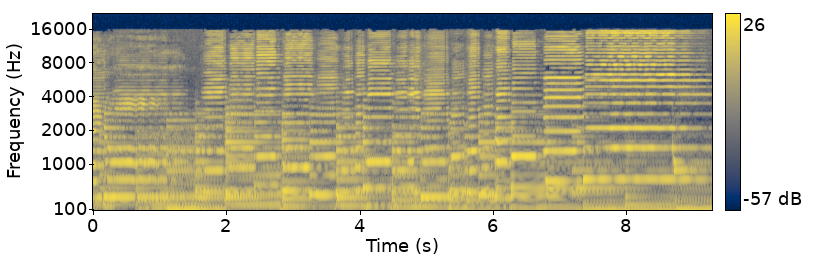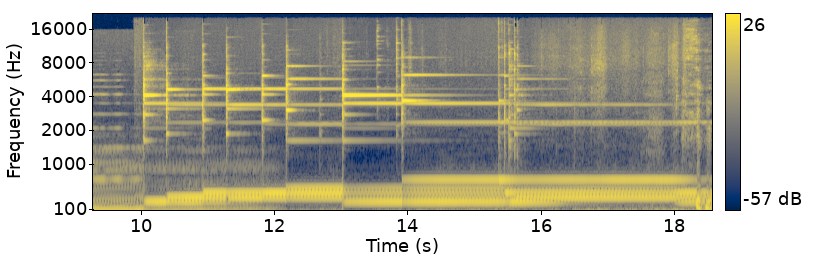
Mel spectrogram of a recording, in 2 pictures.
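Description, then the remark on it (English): Antique ship's chimes, about 100 years old, ring out several times, their bright metallic tones sustaining and overlapping as they fade, following a stretch of steady melodic music with no talking. “Those are some ship's chimes. From about 100 years ago.”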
